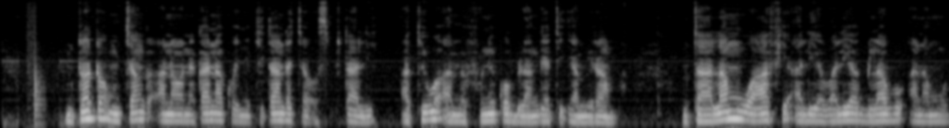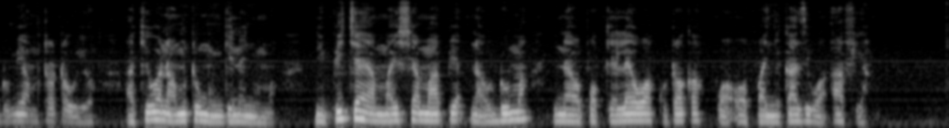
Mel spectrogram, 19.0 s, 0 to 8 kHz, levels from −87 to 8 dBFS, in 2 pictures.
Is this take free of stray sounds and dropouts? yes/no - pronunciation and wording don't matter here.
no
